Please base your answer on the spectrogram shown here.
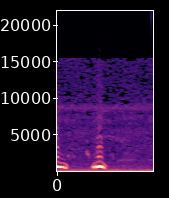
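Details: Spotted dove, natural training recording, two short downward-slurred coos in quick succession from the 'kuk dua' call, with low background hum.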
